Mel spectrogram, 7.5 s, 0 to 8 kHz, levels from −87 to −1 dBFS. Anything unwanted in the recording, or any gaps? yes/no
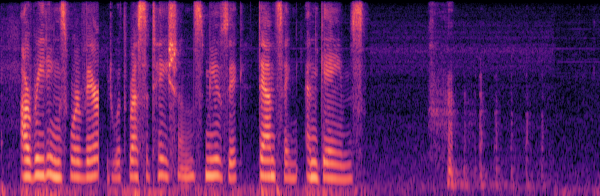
yes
